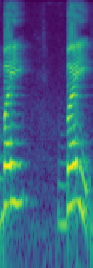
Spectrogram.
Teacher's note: بئی یہاں پر نہیں کھینچیں گے کیونکہ یا لین کا قاعدہ ہے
